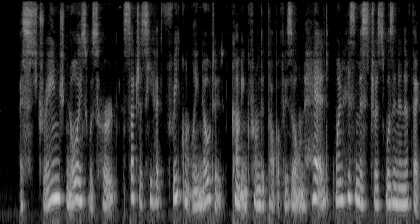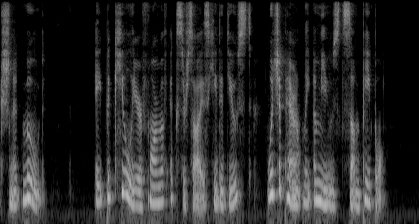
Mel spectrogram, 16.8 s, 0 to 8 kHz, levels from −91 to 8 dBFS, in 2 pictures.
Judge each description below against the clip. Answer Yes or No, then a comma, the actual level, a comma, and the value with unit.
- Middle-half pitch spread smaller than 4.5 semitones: No, average, 4.9 semitones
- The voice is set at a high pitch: Yes, high, 205 Hz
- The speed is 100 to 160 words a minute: Yes, average, 145 wpm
